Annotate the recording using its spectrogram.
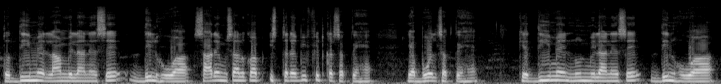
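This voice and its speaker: A man teaching a reading lesson, patiently sounding out syllables and repeating each example slowly. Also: fairly high pitch, steady tone, mellow. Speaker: Urdu teacher.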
